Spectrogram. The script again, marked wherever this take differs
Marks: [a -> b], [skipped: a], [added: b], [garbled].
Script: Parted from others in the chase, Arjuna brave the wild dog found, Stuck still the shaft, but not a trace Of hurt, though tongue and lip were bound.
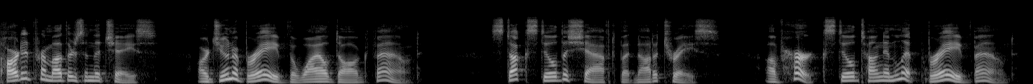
Parted from others in the chase, Arjuna brave the wild dog found, Stuck still the shaft, but not a trace Of hurt, [though -> still] tongue and lip [were -> brave] bound.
